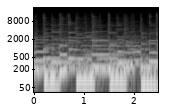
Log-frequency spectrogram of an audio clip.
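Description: Instrumental background music led by guitar, with melody notes over a steady repeating bass beat.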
